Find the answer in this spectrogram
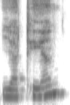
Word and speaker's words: Hjertén: So it's actually pronounced with a J, like Hjertén.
